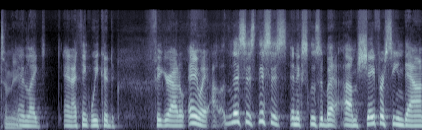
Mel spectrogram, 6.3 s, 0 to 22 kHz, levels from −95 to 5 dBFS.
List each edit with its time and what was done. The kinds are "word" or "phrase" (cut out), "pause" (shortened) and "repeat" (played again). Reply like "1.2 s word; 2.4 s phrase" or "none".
none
